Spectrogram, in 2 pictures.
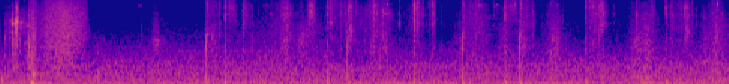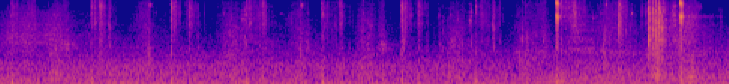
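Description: Footsteps scuff slowly across a hard floor.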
